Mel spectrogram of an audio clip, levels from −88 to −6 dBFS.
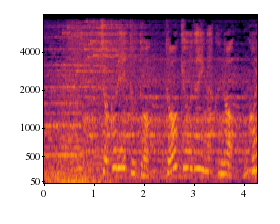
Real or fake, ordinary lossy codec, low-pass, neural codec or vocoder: real; none; 7.2 kHz; none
